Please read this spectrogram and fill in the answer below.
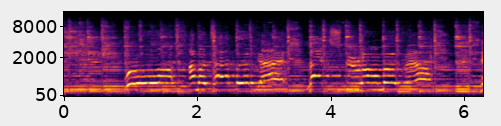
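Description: A man singing to his own strummed acoustic-electric guitar, a rock-and-roll tune played solo. The guitar strums steadily throughout, and the voice comes in about a second in with sliding, bent notes.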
